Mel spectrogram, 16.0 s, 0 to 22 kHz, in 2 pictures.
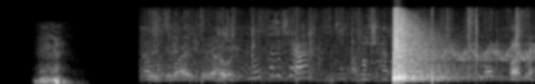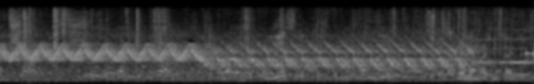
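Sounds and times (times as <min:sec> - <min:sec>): car alarm warbling: 0:06.3 - 0:16.0.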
